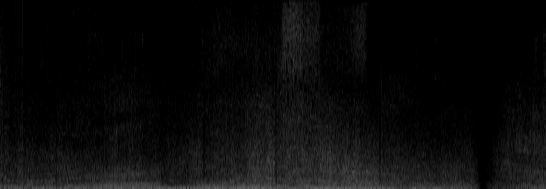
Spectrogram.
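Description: A prototype race car in a racing video game spins at the Bus Stop chicane at Spa-Francorchamps, its engine wailing and sweeping up and down in pitch, then cutting out briefly near the end.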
